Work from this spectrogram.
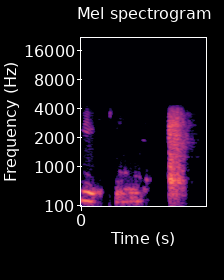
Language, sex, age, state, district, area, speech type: Sindhi, female, 45-60, Uttar Pradesh, Lucknow, urban, conversation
